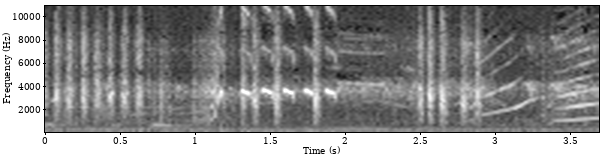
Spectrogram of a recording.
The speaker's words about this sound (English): This startling voice, one of cracks, clatters, wheezes, squeals, and trills, belongs to a male great-tailed grackle. Picture a very large blackbird glistening with blue iridescence.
